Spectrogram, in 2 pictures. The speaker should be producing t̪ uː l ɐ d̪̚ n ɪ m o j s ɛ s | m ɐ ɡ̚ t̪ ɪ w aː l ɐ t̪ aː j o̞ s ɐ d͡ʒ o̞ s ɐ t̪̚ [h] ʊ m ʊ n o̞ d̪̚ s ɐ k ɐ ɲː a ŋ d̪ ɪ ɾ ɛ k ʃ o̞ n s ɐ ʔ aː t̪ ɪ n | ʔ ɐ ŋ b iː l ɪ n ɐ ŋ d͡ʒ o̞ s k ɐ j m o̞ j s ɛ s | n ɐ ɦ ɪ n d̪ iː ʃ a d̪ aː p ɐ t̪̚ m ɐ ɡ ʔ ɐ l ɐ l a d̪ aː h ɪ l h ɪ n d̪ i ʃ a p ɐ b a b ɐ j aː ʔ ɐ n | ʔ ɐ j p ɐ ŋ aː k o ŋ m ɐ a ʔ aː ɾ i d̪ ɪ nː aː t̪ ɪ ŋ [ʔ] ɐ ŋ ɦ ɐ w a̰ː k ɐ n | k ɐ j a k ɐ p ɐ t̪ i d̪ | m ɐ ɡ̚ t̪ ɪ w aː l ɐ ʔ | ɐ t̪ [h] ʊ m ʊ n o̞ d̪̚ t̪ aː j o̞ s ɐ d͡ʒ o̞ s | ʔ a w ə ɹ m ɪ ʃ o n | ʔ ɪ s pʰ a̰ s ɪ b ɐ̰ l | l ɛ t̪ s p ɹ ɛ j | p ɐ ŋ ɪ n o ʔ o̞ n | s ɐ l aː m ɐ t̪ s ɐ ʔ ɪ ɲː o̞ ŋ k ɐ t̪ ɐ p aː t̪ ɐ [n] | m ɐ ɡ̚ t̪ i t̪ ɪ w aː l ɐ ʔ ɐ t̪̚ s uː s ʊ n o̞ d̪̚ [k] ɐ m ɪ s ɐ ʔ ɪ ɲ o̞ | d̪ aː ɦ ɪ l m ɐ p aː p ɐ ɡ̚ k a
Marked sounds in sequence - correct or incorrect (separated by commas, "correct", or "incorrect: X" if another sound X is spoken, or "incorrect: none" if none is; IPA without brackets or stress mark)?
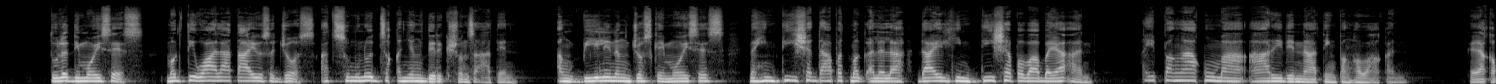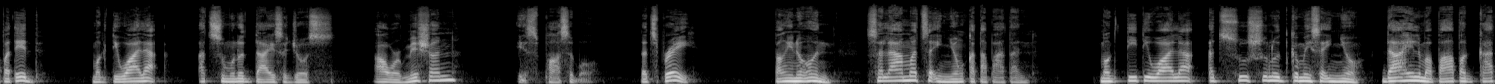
incorrect: s, incorrect: p, incorrect: s, correct, correct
